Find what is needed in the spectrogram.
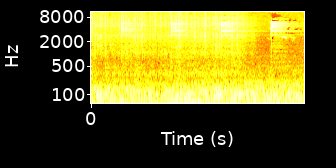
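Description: Reel-to-reel tape recorder running: a steady low hum, with a brighter whirring hiss that swells about once a second.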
